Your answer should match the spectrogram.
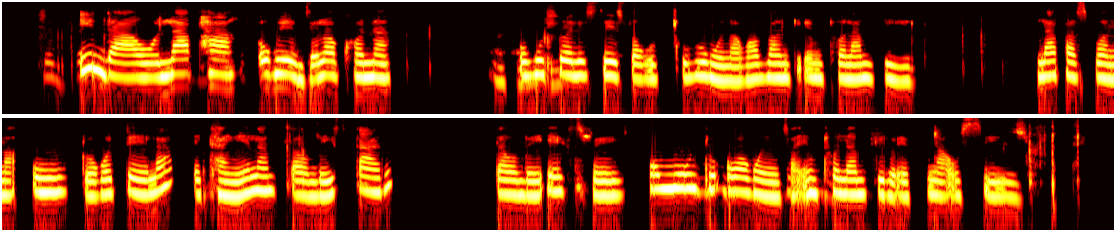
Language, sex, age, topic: North Ndebele, female, 18-24, health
